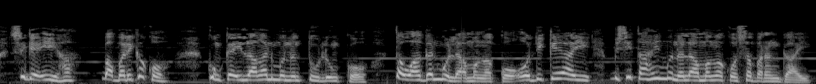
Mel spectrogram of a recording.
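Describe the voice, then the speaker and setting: A man's voice: high-pitched, voice pushed up. A man voicing a scheming, two-faced middle-aged woman village captain who is sugary in public and sneering in private, in a horror radio drama. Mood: sweet. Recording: slightly dull recording with music underneath.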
